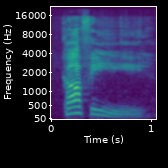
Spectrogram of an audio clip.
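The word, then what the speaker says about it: Ko-fi: Now, Kofi Coffee. Does anyone know how to pronounce this? I'm sure it's coffee. It's coffee. Are you sure? It's Yeah, it's coffee. It's got a little coffee cup.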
